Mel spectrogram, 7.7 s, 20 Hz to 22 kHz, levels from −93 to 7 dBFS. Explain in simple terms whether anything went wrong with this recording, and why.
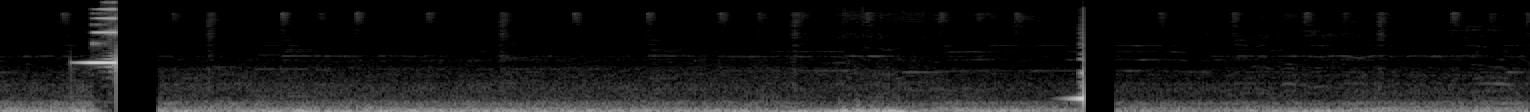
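Two bursts come from an unstable filter. At 0.36 s a high squeal near 2 kHz swells over about 0.23 s, clips, then drops into a 0.21 s silence. At 5.29 s a lower tone near 500 Hz grows over 0.13 s before a 0.16 s silence. Bad filter settings let its output grow until the numbers overflow.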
